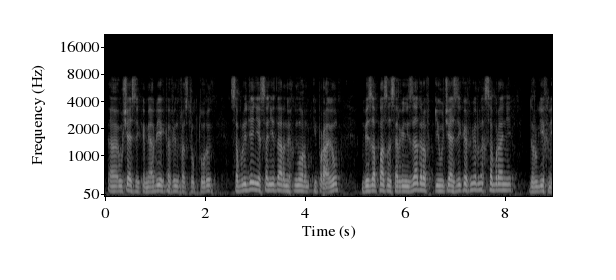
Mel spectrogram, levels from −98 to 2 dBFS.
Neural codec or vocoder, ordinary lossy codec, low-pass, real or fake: codec, 16 kHz, 4.8 kbps, FACodec; none; none; fake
